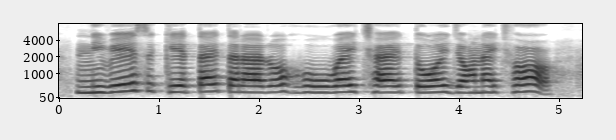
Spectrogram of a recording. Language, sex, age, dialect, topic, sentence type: Maithili, female, 18-24, Angika, banking, statement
